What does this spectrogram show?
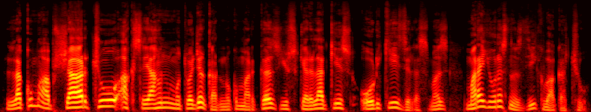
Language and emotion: Kashmiri, neutral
